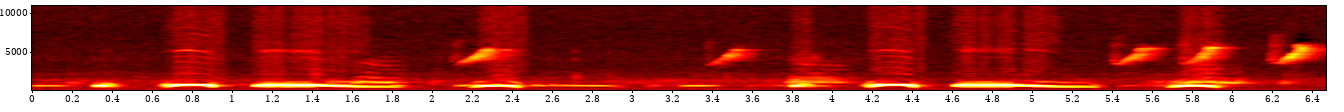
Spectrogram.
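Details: Cooing decoy spotted dove meant to provoke wild doves to answer: two full phrases, short soft coos rising into a drawn-out downward-sliding coo, with faint high chirps from another bird.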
